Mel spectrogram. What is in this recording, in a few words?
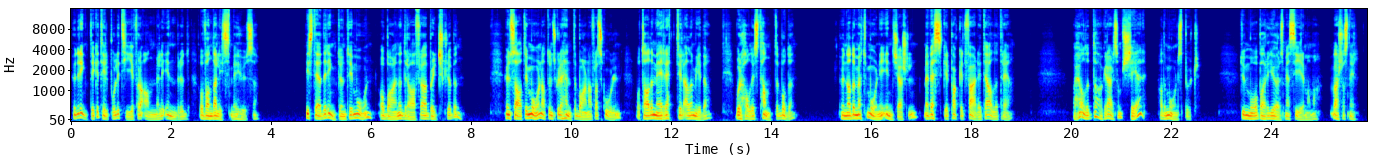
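Norwegian Audiobook Male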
